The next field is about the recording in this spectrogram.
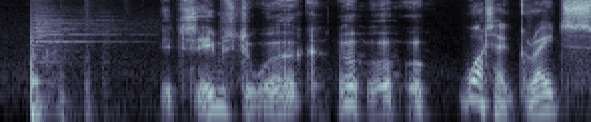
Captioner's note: laughs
